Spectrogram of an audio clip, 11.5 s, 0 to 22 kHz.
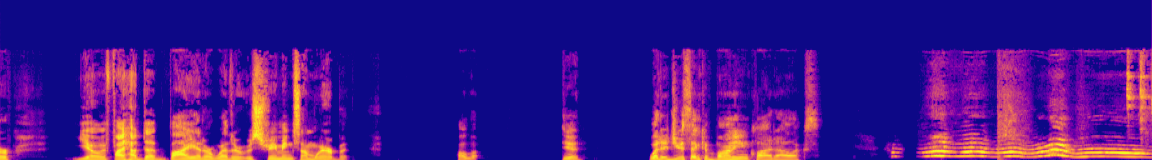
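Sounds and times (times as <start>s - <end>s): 
speech: 0.0s - 3.6s, 4.6s - 4.9s, 5.6s - 5.9s, 6.5s - 8.2s
dog yipping: 8.9s - 11.5s.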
